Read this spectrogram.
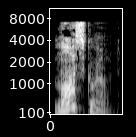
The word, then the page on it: moss-grown: British English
